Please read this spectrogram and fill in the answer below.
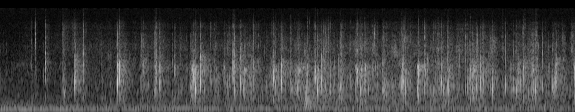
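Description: An audience clapping: many irregular, overlapping hand claps, with a steady low hum underneath.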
